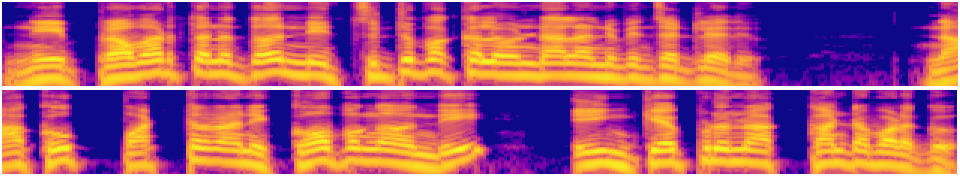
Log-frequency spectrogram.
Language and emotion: Telugu, angry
